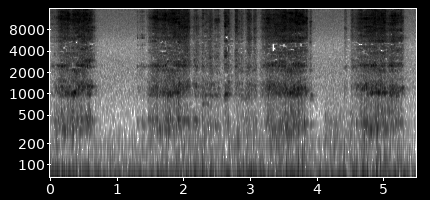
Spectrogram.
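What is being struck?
Small pine slatted crate.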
